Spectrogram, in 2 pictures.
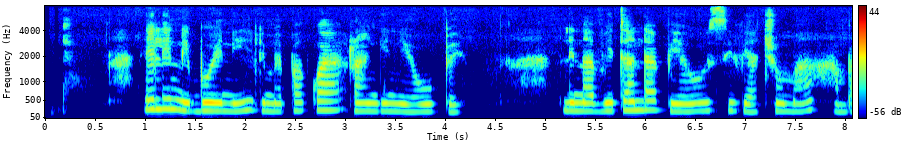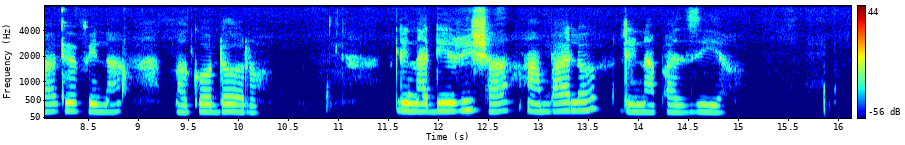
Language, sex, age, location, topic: Swahili, female, 25-35, Nairobi, education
